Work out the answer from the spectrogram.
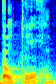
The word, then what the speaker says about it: Daltallochan: Aye, I'm going to butcher the pronunciation, the Daltalochan. That's not too bad, Daltalochan, yeah, it's not too bad.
